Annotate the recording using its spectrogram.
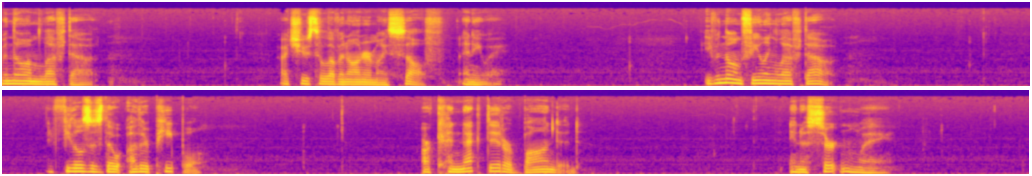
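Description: An adult man speaks calmly, close to the microphone, in short phrases with pauses.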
